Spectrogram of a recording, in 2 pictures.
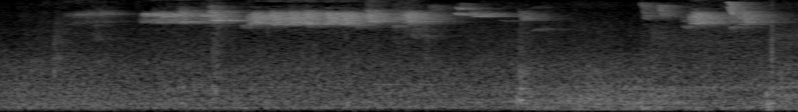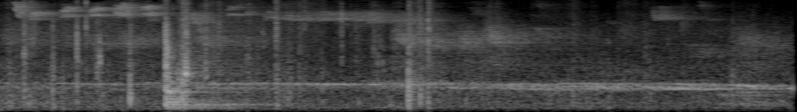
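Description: Small birds chirping in short, high, quick bursts, with a few sharp clacks about halfway through as the plastic strip curtain of a greenhouse doorway is pushed aside.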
